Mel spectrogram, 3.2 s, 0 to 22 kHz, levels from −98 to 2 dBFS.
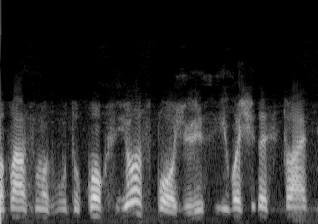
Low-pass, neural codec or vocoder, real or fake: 10.8 kHz; codec, 44.1 kHz, 7.8 kbps, Pupu-Codec; fake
